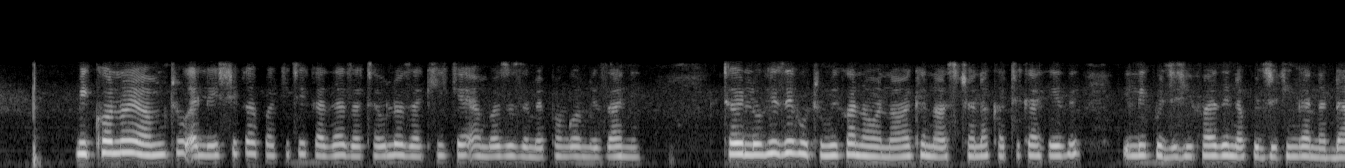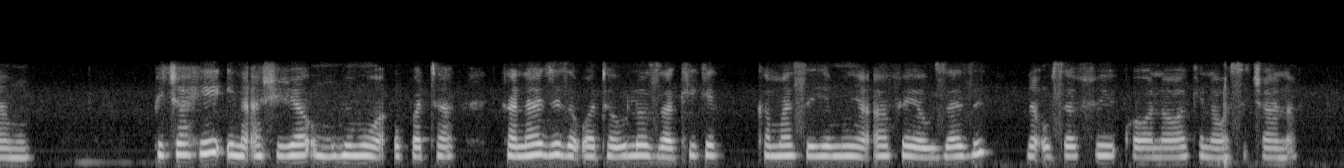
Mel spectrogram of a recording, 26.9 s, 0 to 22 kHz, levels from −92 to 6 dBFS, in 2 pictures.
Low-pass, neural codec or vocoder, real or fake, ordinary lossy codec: 5.4 kHz; none; real; Opus, 24 kbps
